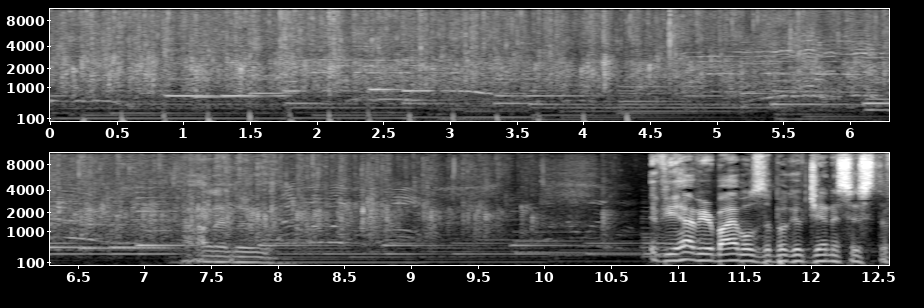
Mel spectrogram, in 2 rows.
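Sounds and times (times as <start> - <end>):
thumping drum beat: 0.0 - 4.4
audience hand clapping in praise: 0.0 - 10.7
organ chords: 0.0 - 11.6
speech: 7.4 - 8.1, 10.9 - 12.5.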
